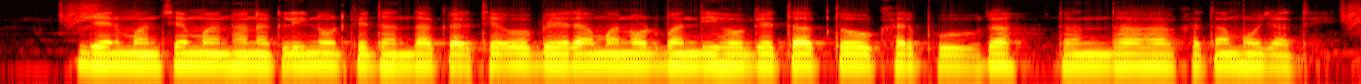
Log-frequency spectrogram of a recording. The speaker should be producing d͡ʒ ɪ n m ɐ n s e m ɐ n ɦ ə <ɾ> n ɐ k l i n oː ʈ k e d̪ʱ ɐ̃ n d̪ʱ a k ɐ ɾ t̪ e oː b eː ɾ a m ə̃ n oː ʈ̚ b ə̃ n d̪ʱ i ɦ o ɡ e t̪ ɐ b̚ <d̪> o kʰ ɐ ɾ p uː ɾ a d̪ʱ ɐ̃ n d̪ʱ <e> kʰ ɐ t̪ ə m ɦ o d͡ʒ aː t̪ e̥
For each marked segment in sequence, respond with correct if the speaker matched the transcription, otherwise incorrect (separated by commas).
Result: incorrect, incorrect, incorrect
